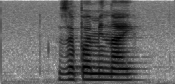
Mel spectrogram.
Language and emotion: Russian, neutral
